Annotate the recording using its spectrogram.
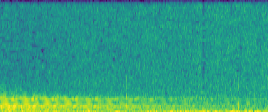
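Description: A short pause in Pali paritta chanting: the last chanted tone fades faintly under a steady hiss, and the chanting starts again right at the end.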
